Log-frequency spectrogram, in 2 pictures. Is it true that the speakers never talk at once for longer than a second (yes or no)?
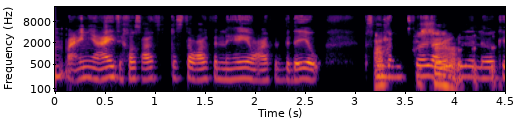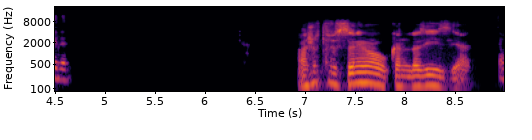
no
